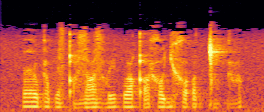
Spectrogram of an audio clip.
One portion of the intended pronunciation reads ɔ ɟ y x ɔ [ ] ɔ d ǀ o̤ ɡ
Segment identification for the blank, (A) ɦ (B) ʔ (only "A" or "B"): B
